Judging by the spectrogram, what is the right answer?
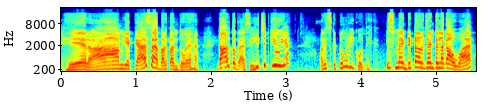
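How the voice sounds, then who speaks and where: A woman's voice: fairly high pitch, sing-song, fairly quick, sharp tone, no echo. A woman voicing a bossy, fault-finding middle-aged mother-in-law in a family story, in a scolding, demanding manner. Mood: critical.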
